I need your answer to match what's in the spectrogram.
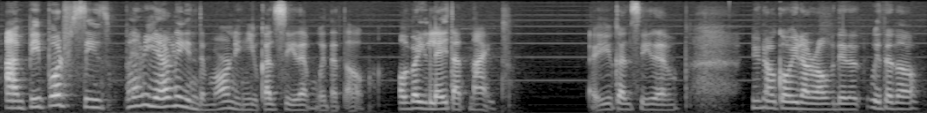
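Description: A woman with an Argentine accent, a native Spanish speaker, chatting casually as a radio guest with enthusiastic, halting phrasing. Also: on the low side. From Buenos Aires, Argentina. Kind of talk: casual chat. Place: radio studio booth.

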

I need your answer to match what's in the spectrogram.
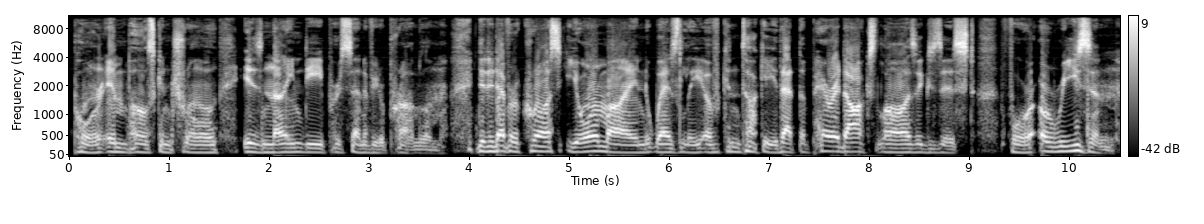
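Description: A man voicing a menacing inhuman creature in a yellow coat, with a buzzing voice and slow, cold, measured speech. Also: low-pitched, no room sound. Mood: cold menace.

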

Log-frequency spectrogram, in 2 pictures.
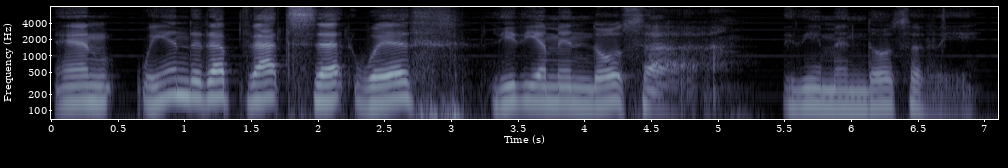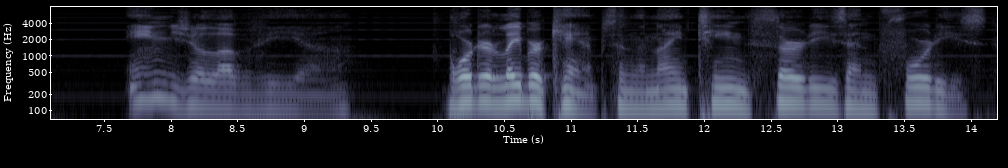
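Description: A man in his seventies from San Francisco hosting a community radio talk show, slow and thoughtful with many fillers, in a radio studio. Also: medium pitch, clear, resonant tone, no room sound. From San Francisco, USA. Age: 70s. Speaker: radio host.

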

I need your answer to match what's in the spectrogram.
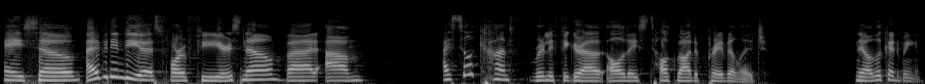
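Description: Deadpan Czech-accented woman comic, low-voiced. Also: normal speed, clean tone. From Czech Republic. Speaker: stand-up comedian. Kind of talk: stand-up set. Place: comedy club stage.

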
